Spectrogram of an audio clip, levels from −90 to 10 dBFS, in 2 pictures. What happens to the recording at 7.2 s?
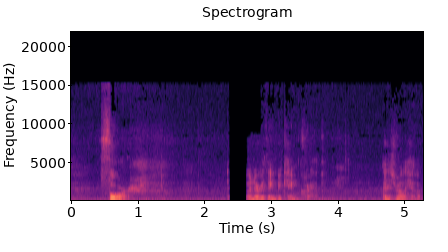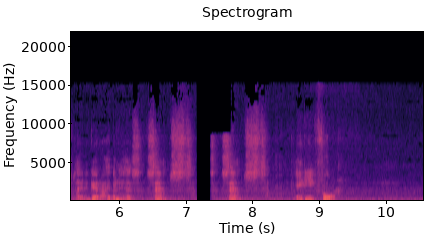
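A stream reconnect runs from 7.16 s to about 8.28 s. The connection dropped, so the player went quiet, re-established the link and started a new decoder partway through the stream. You hear a gap of silence of 187 ms, and then the audio picks up again about 0.93 s earlier than where it broke off. That happens because the server resent a burst of recent data, so almost a second of material repeats.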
